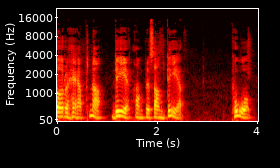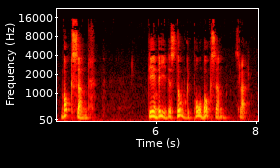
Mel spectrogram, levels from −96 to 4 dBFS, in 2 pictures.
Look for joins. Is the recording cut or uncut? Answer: cut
